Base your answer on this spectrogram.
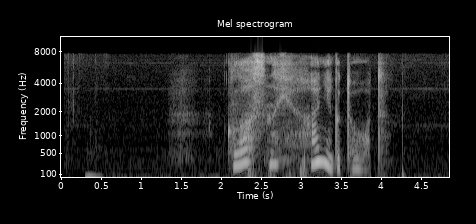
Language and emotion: Russian, sad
